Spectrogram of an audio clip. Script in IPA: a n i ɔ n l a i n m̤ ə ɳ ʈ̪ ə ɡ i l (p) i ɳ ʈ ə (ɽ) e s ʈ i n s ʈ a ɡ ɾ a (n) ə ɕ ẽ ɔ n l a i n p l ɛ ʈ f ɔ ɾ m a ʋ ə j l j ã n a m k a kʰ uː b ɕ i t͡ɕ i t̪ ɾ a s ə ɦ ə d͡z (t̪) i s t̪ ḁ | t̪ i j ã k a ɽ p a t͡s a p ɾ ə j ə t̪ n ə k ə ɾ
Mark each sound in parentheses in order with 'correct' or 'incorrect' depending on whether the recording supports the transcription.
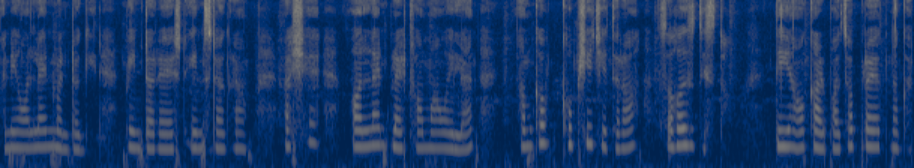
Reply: correct, incorrect, incorrect, incorrect

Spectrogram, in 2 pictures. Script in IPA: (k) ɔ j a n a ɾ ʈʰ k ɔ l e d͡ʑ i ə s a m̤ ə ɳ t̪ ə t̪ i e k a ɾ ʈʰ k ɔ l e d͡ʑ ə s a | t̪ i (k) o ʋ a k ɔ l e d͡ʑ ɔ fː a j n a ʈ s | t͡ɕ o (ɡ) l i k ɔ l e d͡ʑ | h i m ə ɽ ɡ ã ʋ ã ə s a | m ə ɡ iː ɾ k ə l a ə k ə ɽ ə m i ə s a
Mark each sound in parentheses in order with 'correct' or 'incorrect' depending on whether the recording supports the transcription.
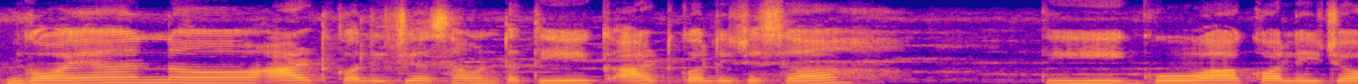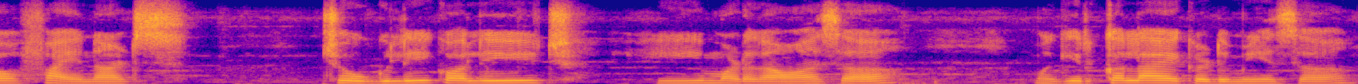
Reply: incorrect, incorrect, correct

